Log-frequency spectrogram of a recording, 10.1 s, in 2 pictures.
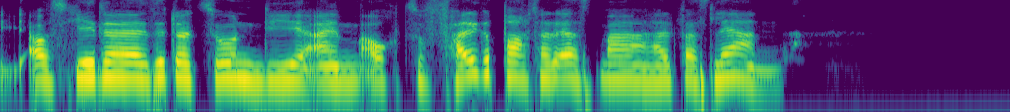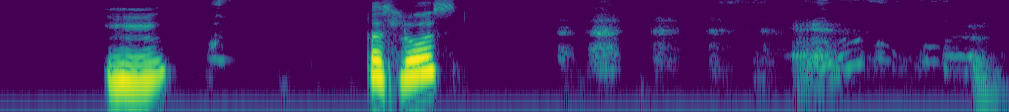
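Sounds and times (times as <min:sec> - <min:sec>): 
speech: 0:00.0 - 0:04.0, 0:05.6 - 0:06.2, 0:06.9 - 0:07.4
dog whining: 0:08.9 - 0:10.0.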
